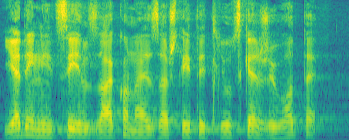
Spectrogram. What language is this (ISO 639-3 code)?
hrv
